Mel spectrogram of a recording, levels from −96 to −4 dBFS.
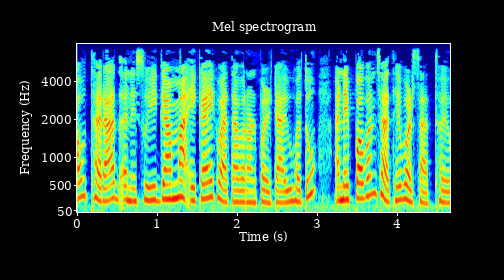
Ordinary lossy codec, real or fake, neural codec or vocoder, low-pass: none; real; none; 7.2 kHz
